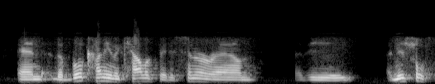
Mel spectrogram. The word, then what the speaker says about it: Caliphate: Am I pronouncing that correctly, Caliphate? – You are.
